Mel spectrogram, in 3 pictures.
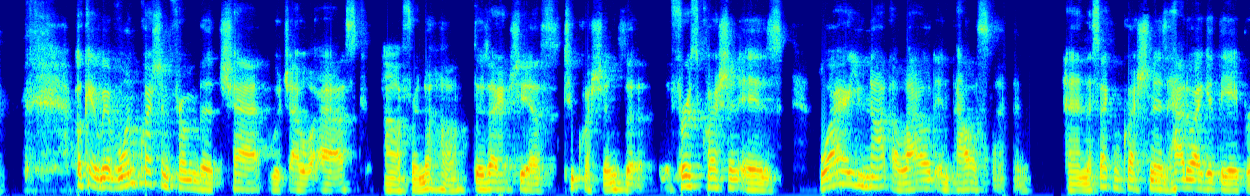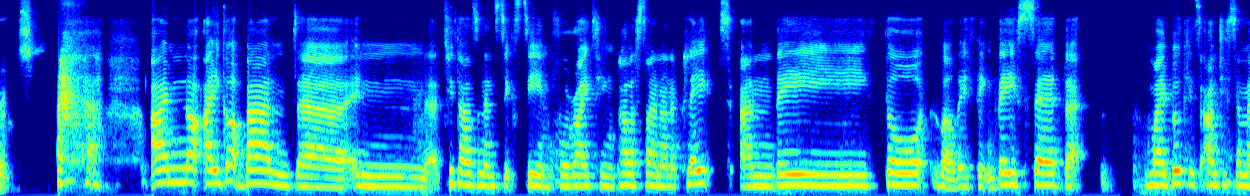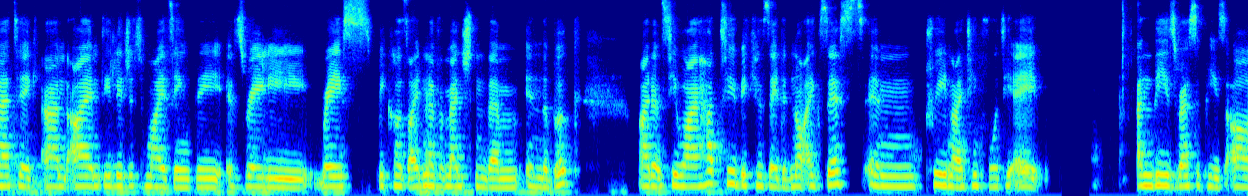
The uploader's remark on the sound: Following the interview, there is a moderated town-hall-style Q&A with questions coming from the live virtual audience on Zoom.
